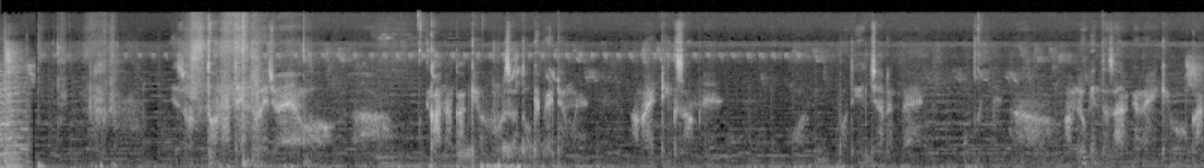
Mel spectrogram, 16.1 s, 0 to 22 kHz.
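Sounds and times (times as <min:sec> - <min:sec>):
man whispering: 0:02.2 - 0:09.8, 0:10.5 - 0:12.5, 0:13.4 - 0:16.0.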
